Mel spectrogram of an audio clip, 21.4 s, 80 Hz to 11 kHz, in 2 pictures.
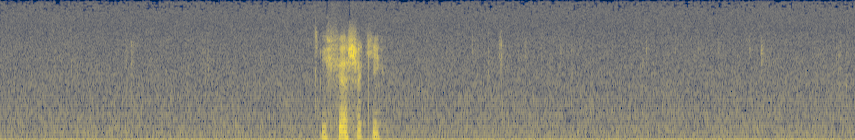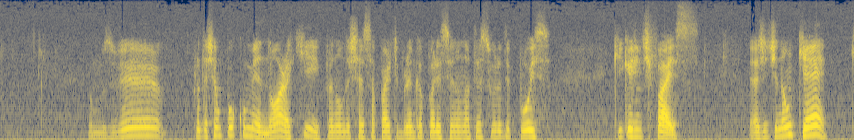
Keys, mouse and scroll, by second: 0.4 shift+click, 0.8 e, 1.2 right click, 1.5 s, 4.4 click, 4.6 middle click, 4.8 z, 5.5 KP_5, 6.0 Tab, 6.2-6.5 scroll down 5, 6.4 scroll up 1, 6.6 middle click, 7.3 shift+middle click, 7.9 middle click, 8.4 Tab, 9.7 KP_3, 10.1 KP_5, 10.4 z, 10.9-11.8 scroll up 4, 11.1 shift+middle click, 13.1 a, 13.6 a, 16.9 middle click, 16.9-17.7 scroll up 1, 18.2 z, 20.0 middle click, 20.6 s.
